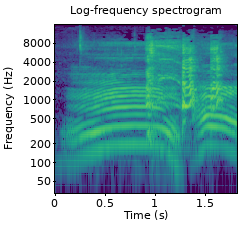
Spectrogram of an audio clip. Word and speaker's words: Hourd: Last name is H-O-U-R-D. But pronounced like, heard.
